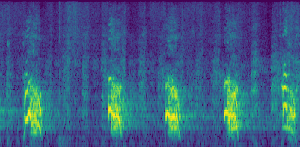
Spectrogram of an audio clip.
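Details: Treed barking from hunting coon dogs Lucky, Mossie and young Star, a raccoon up the tree at night: five loud, sharp barks spaced about three-quarters of a second apart over quiet background.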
